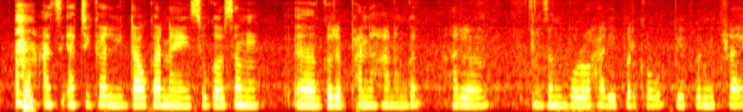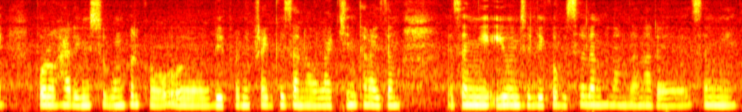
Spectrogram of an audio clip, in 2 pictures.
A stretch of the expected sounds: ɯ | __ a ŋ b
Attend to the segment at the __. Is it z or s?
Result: z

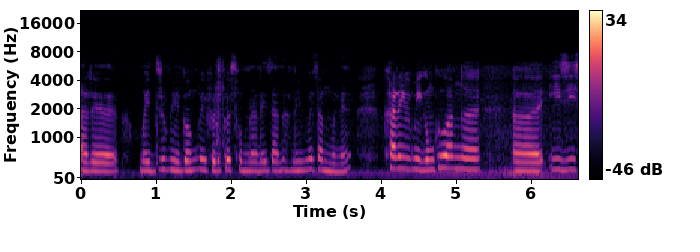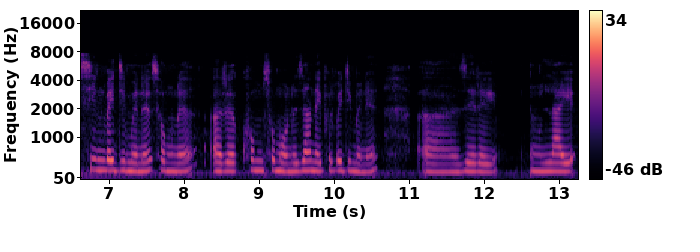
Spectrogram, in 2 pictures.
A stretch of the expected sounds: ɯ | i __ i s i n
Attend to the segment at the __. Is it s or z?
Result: z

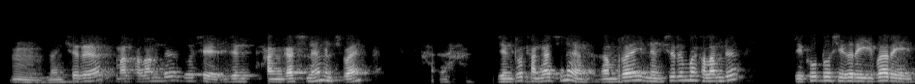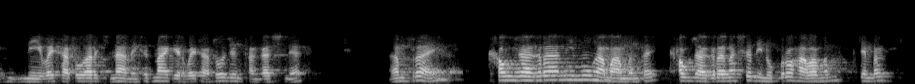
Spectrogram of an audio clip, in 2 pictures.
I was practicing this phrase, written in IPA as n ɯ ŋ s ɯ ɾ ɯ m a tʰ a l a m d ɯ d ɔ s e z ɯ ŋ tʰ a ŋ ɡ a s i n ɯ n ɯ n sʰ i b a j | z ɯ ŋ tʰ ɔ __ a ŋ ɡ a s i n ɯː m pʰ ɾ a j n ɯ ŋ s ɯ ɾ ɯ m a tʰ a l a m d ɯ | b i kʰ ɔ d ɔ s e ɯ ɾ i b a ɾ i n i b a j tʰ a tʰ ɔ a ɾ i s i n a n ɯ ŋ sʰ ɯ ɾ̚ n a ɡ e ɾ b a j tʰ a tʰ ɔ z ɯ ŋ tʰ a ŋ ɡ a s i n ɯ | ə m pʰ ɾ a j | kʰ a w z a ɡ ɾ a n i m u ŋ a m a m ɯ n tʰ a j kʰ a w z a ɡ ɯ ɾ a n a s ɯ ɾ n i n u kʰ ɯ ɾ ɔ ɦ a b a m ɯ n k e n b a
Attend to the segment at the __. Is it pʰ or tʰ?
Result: tʰ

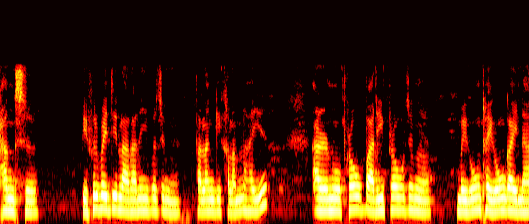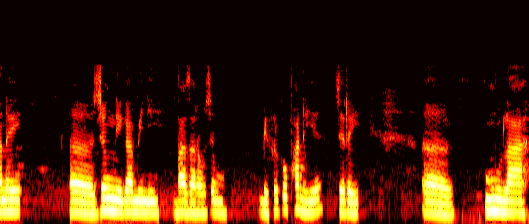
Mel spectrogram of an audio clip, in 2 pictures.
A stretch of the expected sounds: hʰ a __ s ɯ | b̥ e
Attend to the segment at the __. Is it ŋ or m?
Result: ŋ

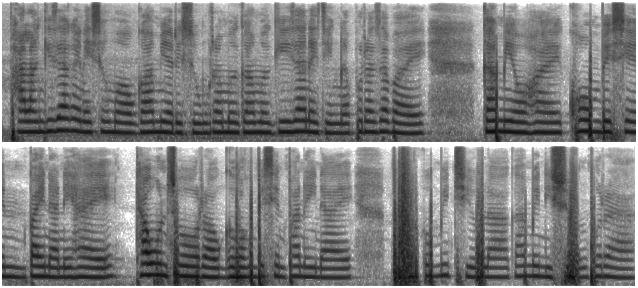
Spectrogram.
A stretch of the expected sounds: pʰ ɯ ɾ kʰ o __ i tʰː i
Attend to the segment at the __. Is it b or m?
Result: m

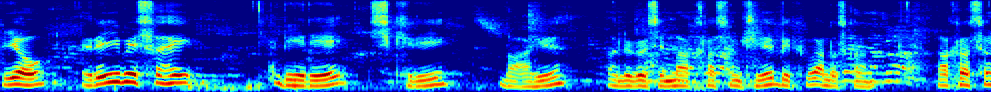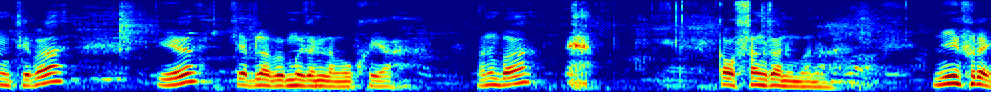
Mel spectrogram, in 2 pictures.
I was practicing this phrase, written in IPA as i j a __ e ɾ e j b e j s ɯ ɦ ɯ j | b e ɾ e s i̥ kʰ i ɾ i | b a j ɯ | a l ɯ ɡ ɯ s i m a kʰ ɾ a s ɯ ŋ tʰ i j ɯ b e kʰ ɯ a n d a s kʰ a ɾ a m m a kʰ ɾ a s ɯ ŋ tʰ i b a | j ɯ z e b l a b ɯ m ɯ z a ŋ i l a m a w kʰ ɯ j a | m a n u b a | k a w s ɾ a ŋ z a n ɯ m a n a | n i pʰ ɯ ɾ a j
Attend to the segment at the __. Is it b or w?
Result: w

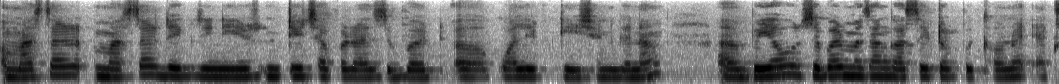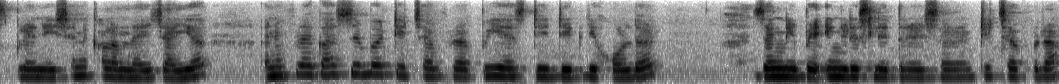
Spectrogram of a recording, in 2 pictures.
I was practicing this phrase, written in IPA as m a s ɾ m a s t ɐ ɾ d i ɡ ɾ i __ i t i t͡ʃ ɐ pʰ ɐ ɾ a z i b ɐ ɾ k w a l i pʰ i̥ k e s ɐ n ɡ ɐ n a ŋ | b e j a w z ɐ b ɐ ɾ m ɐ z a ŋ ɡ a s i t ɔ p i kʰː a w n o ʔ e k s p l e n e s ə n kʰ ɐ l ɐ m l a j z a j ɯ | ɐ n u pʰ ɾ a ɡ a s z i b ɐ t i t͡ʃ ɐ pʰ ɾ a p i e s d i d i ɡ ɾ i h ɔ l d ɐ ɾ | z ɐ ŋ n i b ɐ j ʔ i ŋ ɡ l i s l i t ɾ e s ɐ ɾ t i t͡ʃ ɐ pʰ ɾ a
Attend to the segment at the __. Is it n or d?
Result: n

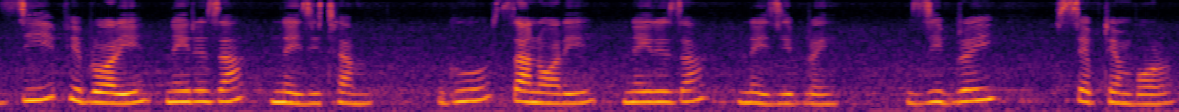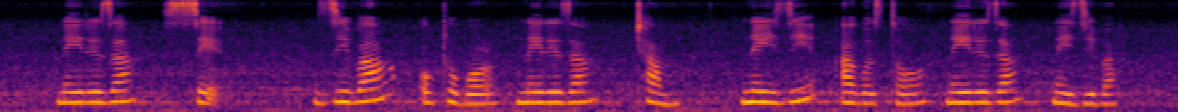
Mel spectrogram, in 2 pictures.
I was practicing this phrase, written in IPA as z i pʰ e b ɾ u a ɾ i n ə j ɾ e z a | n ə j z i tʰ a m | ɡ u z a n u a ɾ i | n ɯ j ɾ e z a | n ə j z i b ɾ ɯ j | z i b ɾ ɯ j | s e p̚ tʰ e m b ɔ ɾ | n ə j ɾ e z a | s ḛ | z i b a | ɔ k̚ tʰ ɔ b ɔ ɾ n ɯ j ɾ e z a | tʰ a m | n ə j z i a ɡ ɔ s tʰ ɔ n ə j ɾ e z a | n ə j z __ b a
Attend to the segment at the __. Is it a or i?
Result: i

